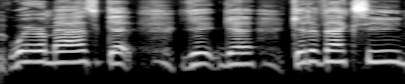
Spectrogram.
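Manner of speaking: hammed-up scold telling everyone to mask up; mocking preachy voice. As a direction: parody the preachy lecture. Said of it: "Meanwhile, they, they're".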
